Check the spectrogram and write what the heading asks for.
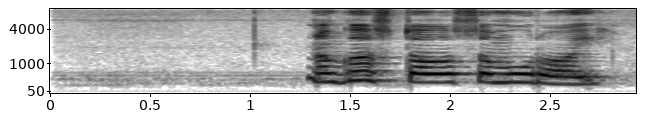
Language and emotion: Russian, sad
